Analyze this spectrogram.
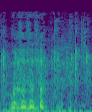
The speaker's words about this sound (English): He's straight over there. Can give him a round of applause if you guys want.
